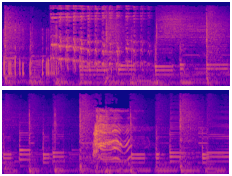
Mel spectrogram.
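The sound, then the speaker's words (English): Upbeat music with steady piano-like chords, interrupted near the end by a dolphin sound effect: a short, high, warbling squeal that wavers up and down like a dolphin's chatter, loud over the backing. “Okay, it all sounded kind of normal until I got the dolphin sound at the end.”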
